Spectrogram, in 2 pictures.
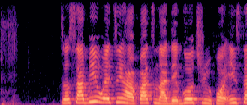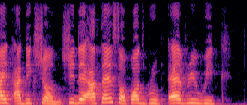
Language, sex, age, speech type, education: Nigerian Pidgin, female, 15-29, spontaneous, tertiary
